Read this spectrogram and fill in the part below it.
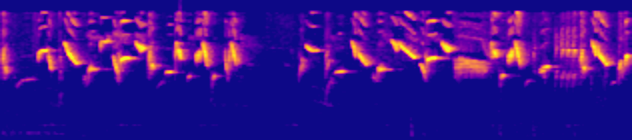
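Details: Canary delivering continuous high song for a bird-training recording: quick chirped notes, downward-sliding whistles and rattling trills, with a brief lull after two seconds before the stream resumes.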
